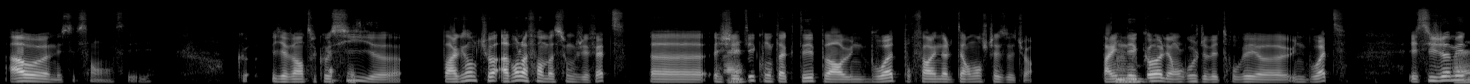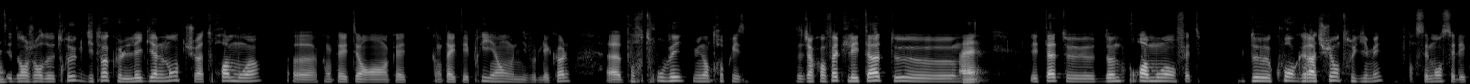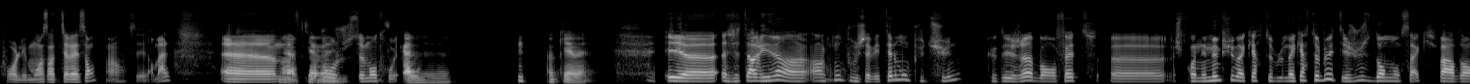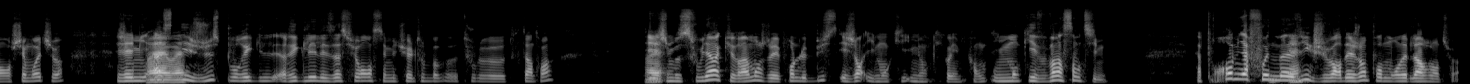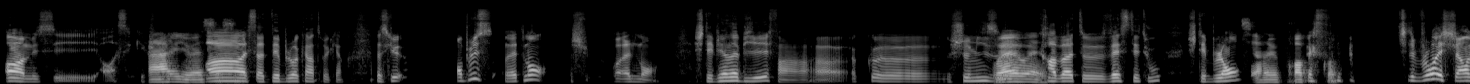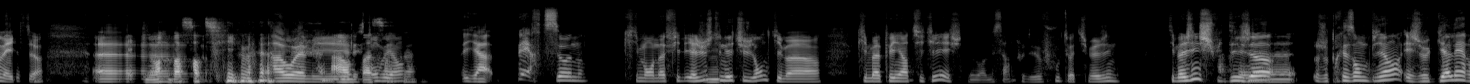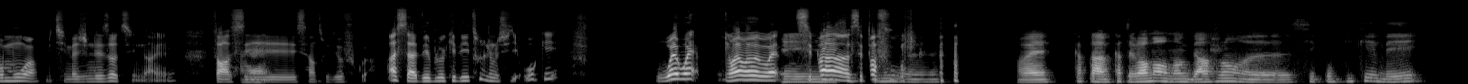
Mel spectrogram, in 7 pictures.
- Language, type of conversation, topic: French, unstructured, Comment le manque d’argent peut-il affecter notre bien-être ?
- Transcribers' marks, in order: tapping; chuckle; unintelligible speech; drawn out: "enfin"; laugh; laughing while speaking: "J'étais blanc et je suis un mec, tu vois !"; other background noise; unintelligible speech; laughing while speaking: "Et tu demandes vingt centimes"; drawn out: "Heu"; stressed: "personne"; stressed: "moi"; laugh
